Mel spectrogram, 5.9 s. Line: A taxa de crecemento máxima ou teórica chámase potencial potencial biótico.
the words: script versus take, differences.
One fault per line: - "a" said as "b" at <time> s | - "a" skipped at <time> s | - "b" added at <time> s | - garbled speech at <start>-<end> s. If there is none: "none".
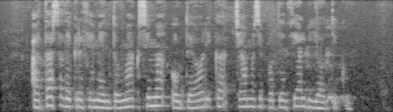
- "potencial" skipped at 4.5 s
